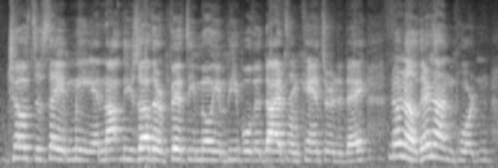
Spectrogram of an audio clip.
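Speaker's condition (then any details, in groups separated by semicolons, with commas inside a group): Cerebral palsy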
